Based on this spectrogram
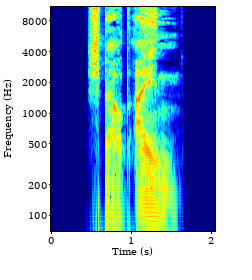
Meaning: inflection of einsperren: 1. third-person singular present 2. second-person plural present 3. plural imperative
- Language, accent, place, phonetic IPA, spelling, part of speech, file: German, Germany, Berlin, [ˌʃpɛʁt ˈaɪ̯n], sperrt ein, verb, De-sperrt ein.ogg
